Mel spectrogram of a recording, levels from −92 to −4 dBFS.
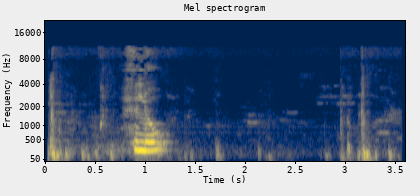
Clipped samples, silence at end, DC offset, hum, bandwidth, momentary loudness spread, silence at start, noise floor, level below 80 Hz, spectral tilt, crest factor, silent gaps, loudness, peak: under 0.1%; 0.35 s; under 0.1%; none; 11 kHz; 28 LU; 0.05 s; -68 dBFS; -48 dBFS; -8 dB/octave; 20 dB; none; -15 LUFS; -2 dBFS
